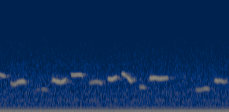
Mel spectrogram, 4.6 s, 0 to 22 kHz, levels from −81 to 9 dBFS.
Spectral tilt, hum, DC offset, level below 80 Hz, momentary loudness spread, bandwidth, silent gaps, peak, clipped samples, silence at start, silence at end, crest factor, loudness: -4.5 dB/octave; none; under 0.1%; -44 dBFS; 12 LU; 10.5 kHz; none; -26 dBFS; under 0.1%; 0 s; 0 s; 12 dB; -39 LUFS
